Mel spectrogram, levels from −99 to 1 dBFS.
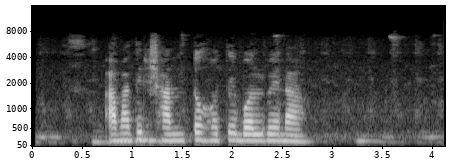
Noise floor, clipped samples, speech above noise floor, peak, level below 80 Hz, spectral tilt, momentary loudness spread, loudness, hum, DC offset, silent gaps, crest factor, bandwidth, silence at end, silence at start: -47 dBFS; under 0.1%; 27 dB; -2 dBFS; -60 dBFS; -7.5 dB/octave; 21 LU; -21 LUFS; none; under 0.1%; none; 22 dB; 7.6 kHz; 0.1 s; 0.05 s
